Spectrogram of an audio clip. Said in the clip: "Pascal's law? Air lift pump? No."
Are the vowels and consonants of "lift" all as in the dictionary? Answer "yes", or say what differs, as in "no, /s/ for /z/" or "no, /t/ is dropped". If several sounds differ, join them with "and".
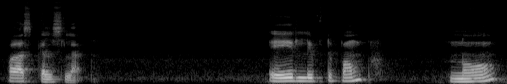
no, /p/ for /f/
